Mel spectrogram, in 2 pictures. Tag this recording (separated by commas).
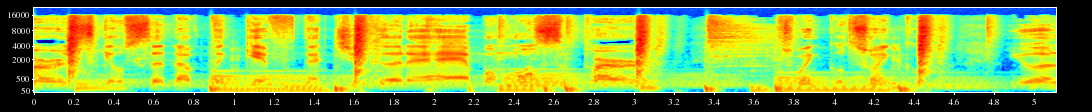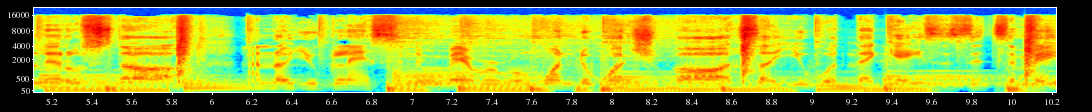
Lullaby, Music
